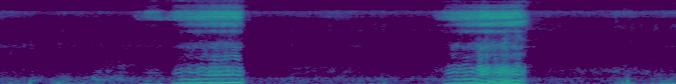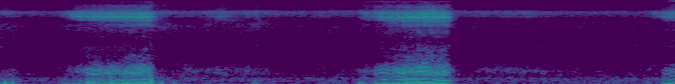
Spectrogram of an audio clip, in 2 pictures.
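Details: Dog snoring while taking a nap: four low, rattling inspiratory snores roughly every four seconds with quiet breaths between; sleeping dog snoring.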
